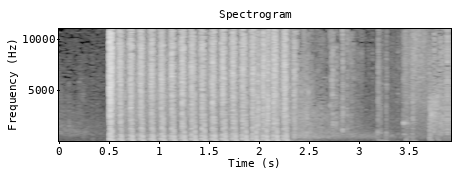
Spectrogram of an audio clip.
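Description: Automatic gunfire in a PS4 shooter game: one loud, fast, steady burst of rapid shots lasting about two seconds, followed by a few faint scattered clicks and pops.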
